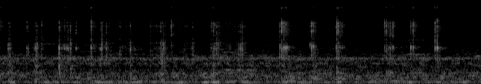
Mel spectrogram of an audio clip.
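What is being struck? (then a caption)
Bar of soap. Long nails tap and scratch a solid green Lux soap bar with a sparkly, scraped surface. Quick, dry clicks with a bright edge, ringing near 2.2 kHz, come in uneven bursts over a soft, steady scratching hiss.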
